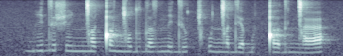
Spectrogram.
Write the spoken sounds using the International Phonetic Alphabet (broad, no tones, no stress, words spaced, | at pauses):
bidʲə ʃiŋ͡ǀəǃə ŋ͡ǀududəzni dʲuǀʰu ŋ͡ǀədʲæbə ǃədi ŋ͡ǀæ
